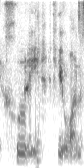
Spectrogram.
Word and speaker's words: Khoury: my name is it's Arabic say hoodie do you want to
